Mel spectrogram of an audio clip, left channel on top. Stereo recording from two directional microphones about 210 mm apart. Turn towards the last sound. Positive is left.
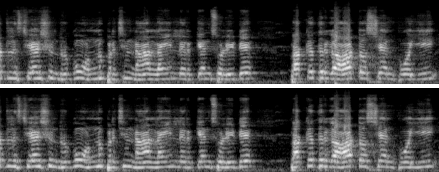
turn(degrees=-25)  # may be behind; listen again after turning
